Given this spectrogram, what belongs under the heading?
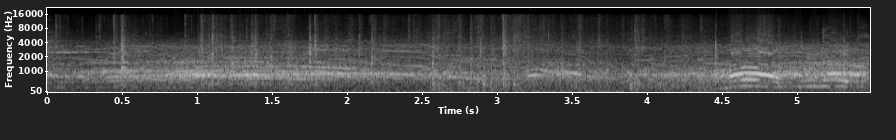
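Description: A cheering crowd fills the air at a full steel combat knight fight at a convention, with sharp metallic clangs and thuds of armored fighters striking through the steady roar and scattered shouts.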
